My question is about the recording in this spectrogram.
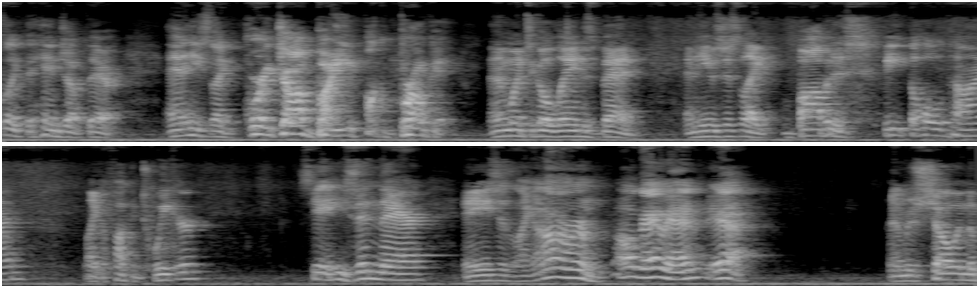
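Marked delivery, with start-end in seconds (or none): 1.8-3.4 raised, louder imitation of a sore roommate; mock angry sarcasm. 11.3-12.9 higher-pitched mock agreement; imitated roommate. Imitates sulking roommate on bed.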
